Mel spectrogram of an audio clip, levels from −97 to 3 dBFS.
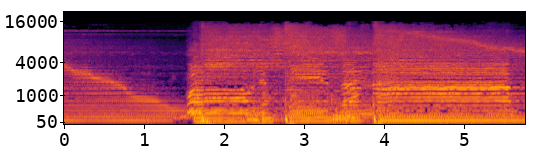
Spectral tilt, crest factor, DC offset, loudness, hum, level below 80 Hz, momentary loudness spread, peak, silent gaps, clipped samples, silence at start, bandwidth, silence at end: -4 dB/octave; 16 dB; under 0.1%; -19 LUFS; none; -32 dBFS; 12 LU; -4 dBFS; none; under 0.1%; 0 s; 16 kHz; 0 s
